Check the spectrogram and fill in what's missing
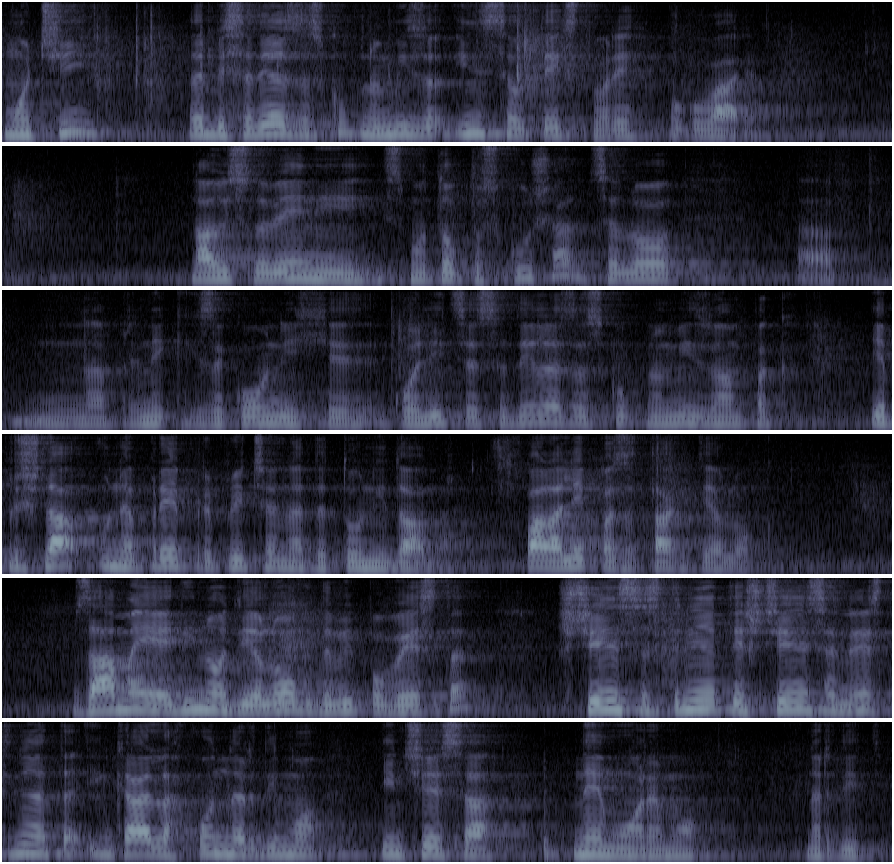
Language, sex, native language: Slovenian, male, Slovenian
